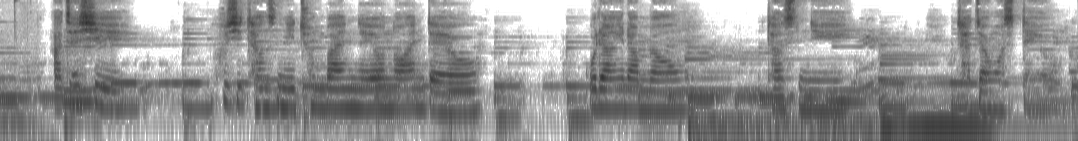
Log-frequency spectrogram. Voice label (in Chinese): 大叔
